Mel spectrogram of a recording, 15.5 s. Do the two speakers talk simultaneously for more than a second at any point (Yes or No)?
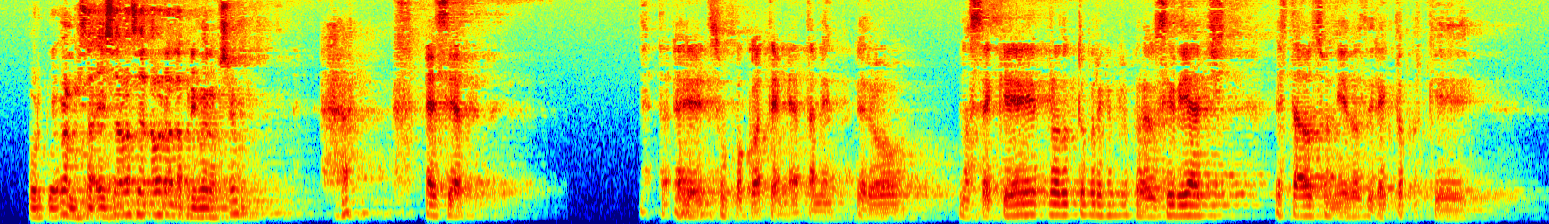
No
